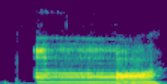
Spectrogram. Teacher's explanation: so this is low back unrounded ah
